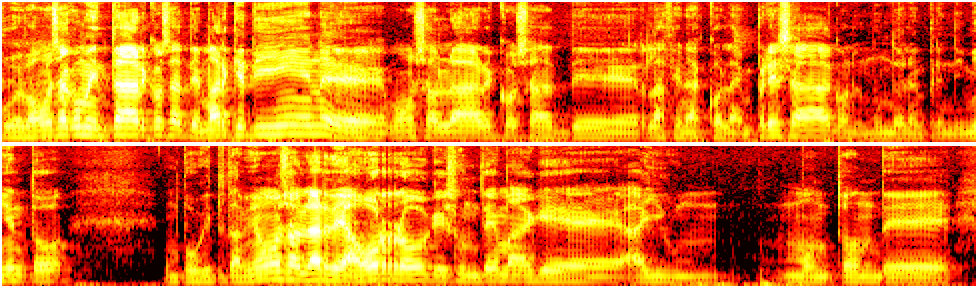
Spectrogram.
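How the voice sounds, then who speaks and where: A man speaks in a Murcian accent with ordinary pitch variation. The room echo is audible. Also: medium pitch for a man, moderate pace. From Murcia, Spain. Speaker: marketing director. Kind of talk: casual chat.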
